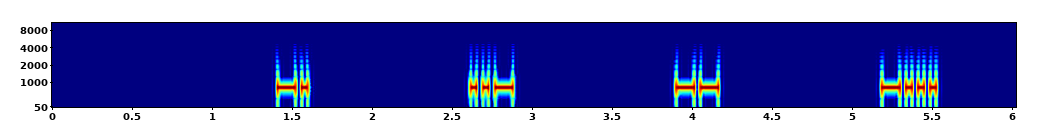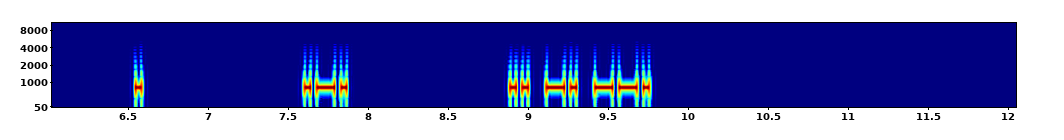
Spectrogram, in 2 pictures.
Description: Morse code, heard as a keyed tone, about 32 wpm, 800 Hz. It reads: N U M B E R ING
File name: Special INGs / Special INGs-mp3s / VerySlowToFaster Ing @30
